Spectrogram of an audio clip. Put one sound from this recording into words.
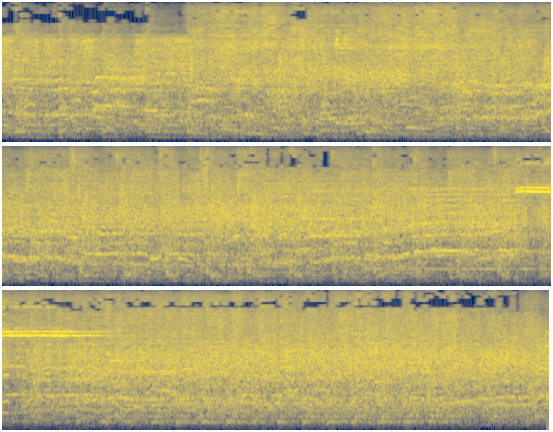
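A crowd of spectators claps and cheers in an echoing hall.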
